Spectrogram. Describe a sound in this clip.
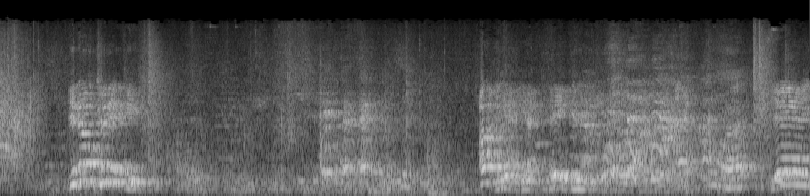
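A man speaks loudly and with animation in a room with some echo.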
